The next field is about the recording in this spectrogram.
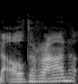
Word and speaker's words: Alderaan: and he trills the R in Alderaan a little bit.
